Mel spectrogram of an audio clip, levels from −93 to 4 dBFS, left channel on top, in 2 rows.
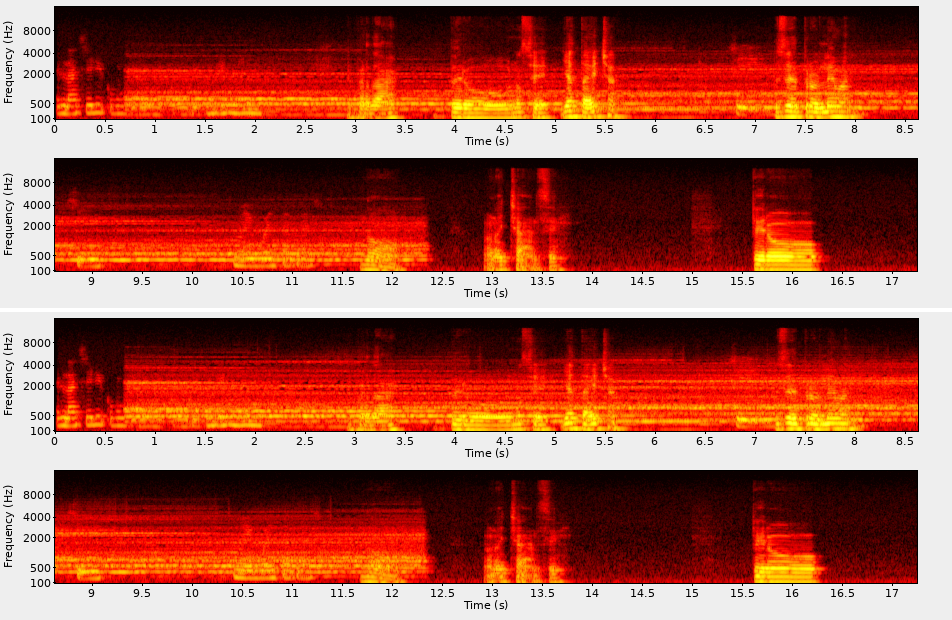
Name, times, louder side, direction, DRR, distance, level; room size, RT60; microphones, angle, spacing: voice 1, 0.0-2.1 6.4-7.3 7.5-8.1 8.7-9.1 10.4-11.3, right 1 dB, 10° right, 0.3 m, -34 dB
sound 1, 0.7-12.3, right 3 dB, 70° right, 0.6 m, -33 dB
voice 2, 2.9-3.4 4.0-5.7 7.2-8.0 11.7-12.1 12.9-13.7 15.6-16.2, left 2 dB, 30° left, 0.6 m, -23 dB
3.2 x 2.3 x 2.3 m
head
